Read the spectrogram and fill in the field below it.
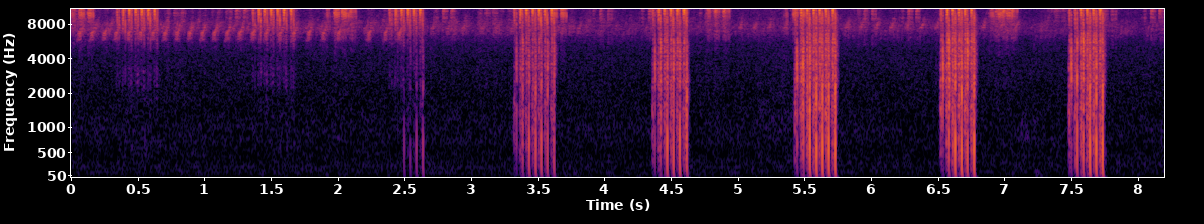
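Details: Graceful bush-cricket (Pachytrachis gracilis) singing at Vela Ucka, Croatia, on 30 July 2023: dry, noisy rasping bursts, each about a quarter-second long, repeated roughly once a second, with faint high ticking between them.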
